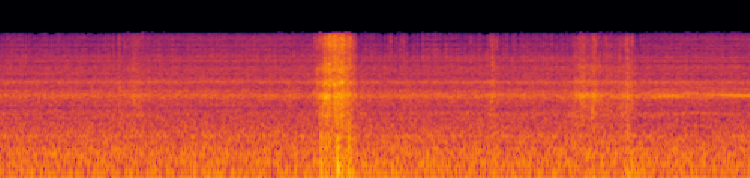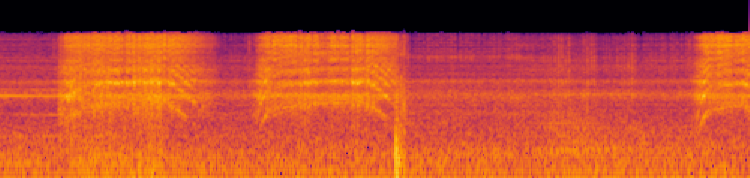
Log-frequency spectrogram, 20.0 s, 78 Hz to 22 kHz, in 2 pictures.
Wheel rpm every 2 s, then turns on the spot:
0, 0, 20, 10, 0, 100, 90, 90, 10, 50.
4-6 16-18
